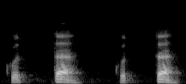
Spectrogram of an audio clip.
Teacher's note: Это Д, но они оглушенные. То есть мы Д хотели сказать, но передумали и сказали Т. И получается так.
